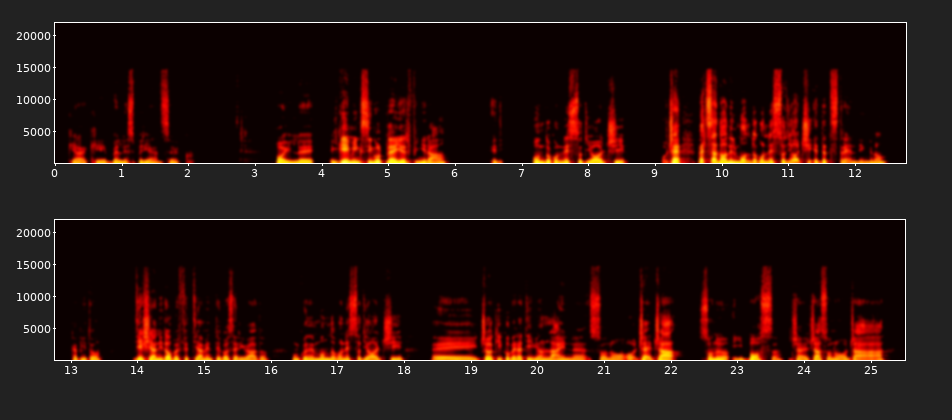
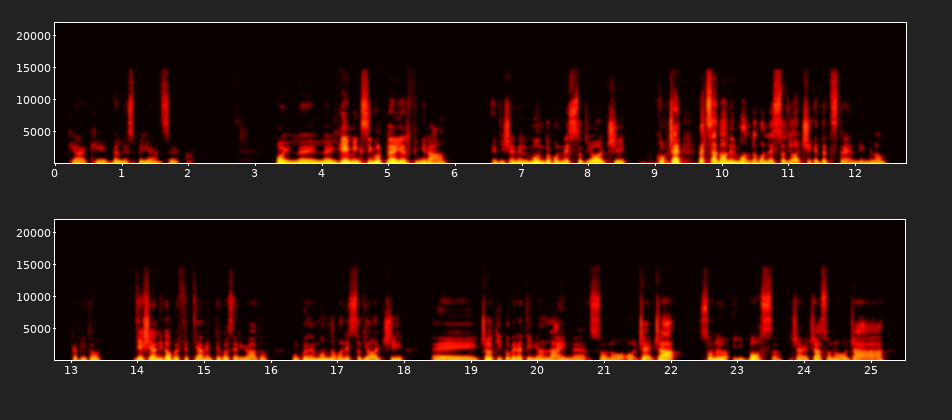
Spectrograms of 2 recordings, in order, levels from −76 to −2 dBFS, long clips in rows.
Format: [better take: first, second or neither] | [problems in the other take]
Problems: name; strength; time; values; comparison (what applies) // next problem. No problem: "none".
second | audio cutting out; at 4 s, at 6.5 s and at 8.5 s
